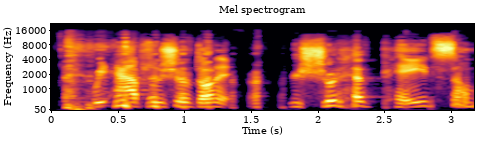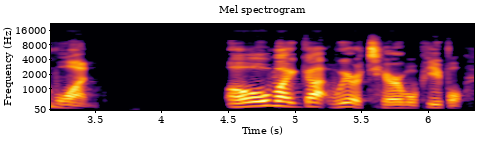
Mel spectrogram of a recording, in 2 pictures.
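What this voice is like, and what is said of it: Usual voice. Nothing is said of it.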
